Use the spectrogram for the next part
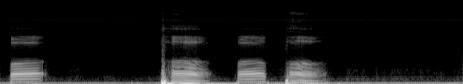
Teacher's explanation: ओष्ठ व्यंजन वर्ण आहे, महाप्राण मिश्रित व्यंजन वर्ण, यासाठी की प मध्ये ह मिसळ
